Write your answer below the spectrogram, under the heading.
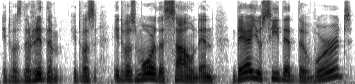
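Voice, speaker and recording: A man's voice: mid-range voice, animated, moderate pace. A man, a guest spiritual teacher explaining things patiently on a podcast, often tagging his sentences with a questioning "no?". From Netherlands.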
